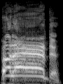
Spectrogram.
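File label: Sniper help me, french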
